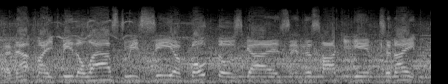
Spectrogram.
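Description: A moderate pace in a dry sound with no echo, over loud background noise. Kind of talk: live commentary. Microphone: headset.

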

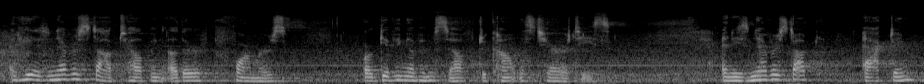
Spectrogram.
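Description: A fairly low-pitched woman at a moderate pace, with ordinary pitch variation, very even loudness, long, frequent pauses and noticeable background noise. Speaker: presenter. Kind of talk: tribute speech. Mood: warm, playful. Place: hall. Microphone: podium.

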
